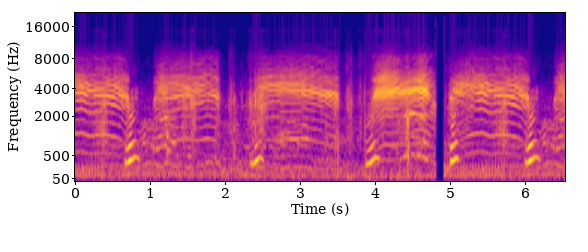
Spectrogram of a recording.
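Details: Hungry domestic cat begging for food with insistent, drawn-out meows, bending up then down, repeated in quick succession with one abrupt silent break near the end.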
